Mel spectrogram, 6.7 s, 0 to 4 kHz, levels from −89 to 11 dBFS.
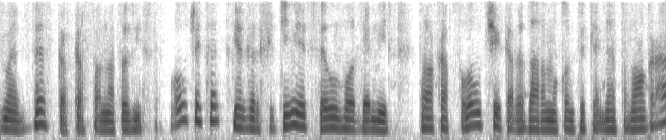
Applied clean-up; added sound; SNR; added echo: neural mask model DeepFilterNet 3.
